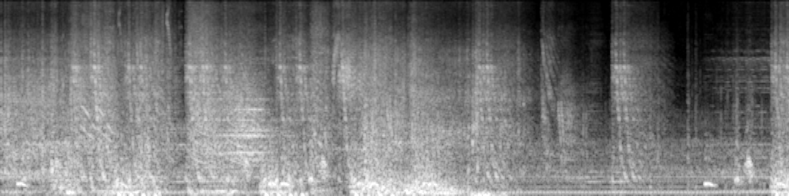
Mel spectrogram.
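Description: Lightsabers hum and swing with buzzing swooshes.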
